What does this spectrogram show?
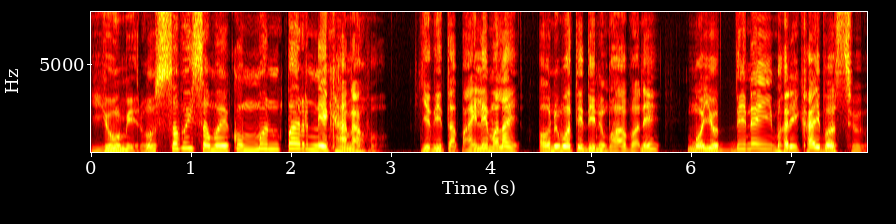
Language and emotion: Nepali, happy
